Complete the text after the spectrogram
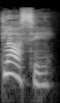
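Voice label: "glassy", British English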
